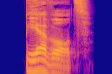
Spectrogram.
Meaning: 1. baldmoney, spignel (Meum athamanticum) 2. a Bavarian liquor made from the above plant
- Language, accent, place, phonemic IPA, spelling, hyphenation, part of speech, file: German, Germany, Berlin, /ˈbɛːrˌvʊrts/, Bärwurz, Bär‧wurz, noun, De-Bärwurz.ogg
